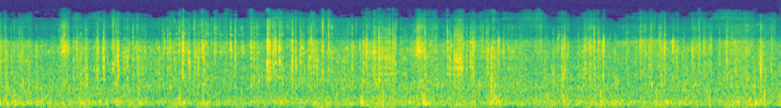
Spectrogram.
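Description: Wind buffeting the microphone on an open beach: a steady rushing noise with irregular small crackles.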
